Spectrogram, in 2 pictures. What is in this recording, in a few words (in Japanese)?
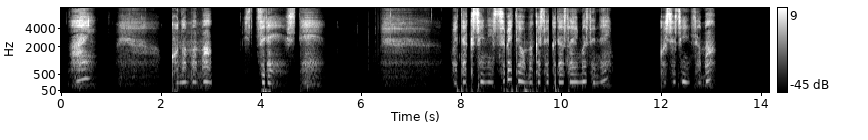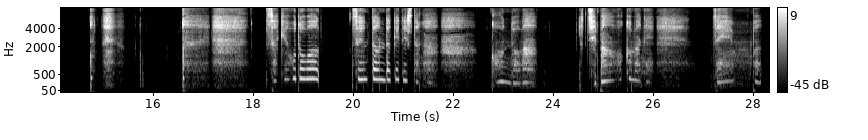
雨の中の夜伽（バイノーラルマイク 効果音なし）, ASMR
